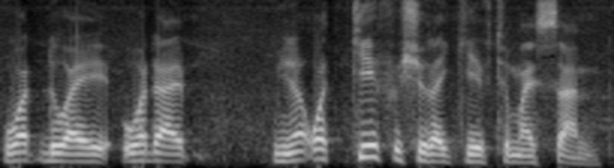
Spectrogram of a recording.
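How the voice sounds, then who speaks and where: An Australian man in his fifties reflects on his personal story during an outdoor interview in a leafy garden. His mid-range voice is halting, with frequent pauses, fillers, and restarts.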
